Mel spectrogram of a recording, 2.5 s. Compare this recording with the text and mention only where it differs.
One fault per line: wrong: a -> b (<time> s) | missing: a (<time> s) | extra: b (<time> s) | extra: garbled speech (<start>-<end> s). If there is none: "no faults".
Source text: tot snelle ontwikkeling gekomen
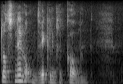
no faults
